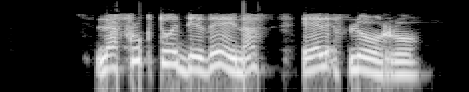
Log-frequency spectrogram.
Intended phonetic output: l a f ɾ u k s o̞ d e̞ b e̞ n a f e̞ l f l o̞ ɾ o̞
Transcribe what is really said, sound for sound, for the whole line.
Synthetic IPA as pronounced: l a f ɾ u k t o̞ d e̞ v e̞ n a s e̞ l f l o̞ ɾ o̞

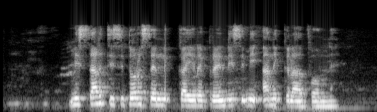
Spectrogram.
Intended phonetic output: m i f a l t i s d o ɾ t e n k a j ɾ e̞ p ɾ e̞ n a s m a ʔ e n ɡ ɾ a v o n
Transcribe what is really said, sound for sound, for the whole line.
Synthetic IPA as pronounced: m i s a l t i s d o ɾ s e n k a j ɾ e̞ p ɾ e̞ n i s m i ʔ a n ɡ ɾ a v o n

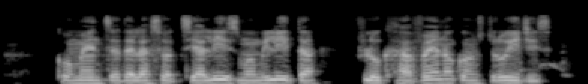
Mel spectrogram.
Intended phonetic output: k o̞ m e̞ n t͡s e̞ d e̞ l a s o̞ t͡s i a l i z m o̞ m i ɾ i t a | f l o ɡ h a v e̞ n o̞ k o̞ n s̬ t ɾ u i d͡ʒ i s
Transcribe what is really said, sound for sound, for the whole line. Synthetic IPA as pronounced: k o̞ m e̞ n t͡s e̞ d e̞ l a s o̞ t͡s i a l i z m o̞ m i l i t a | f l u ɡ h a v e̞ n o̞ k o̞ n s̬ t ɾ u i d͡ʒ i s

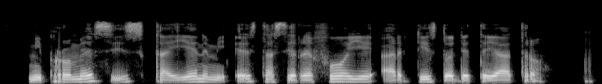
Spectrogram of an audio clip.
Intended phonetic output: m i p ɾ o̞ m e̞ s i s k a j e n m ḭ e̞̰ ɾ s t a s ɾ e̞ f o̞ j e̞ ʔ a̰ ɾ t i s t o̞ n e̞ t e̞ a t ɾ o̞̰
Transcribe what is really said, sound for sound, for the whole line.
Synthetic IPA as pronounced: m i p ɾ o̞ m e̞ s i s k a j e n m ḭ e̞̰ s t a s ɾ e̞ f o̞ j e̞ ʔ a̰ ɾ t i s t o̞ d e̞ t e̞ a t ɾ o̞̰

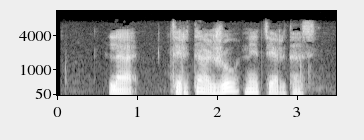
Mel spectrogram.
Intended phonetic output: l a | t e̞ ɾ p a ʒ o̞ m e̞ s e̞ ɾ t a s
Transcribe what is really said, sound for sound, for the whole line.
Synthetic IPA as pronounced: l a | t͡s e̞ ɾ t a ʒ o̞ n e̞ t͡s e̞ ɾ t a s

